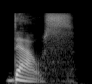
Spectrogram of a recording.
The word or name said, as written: douse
